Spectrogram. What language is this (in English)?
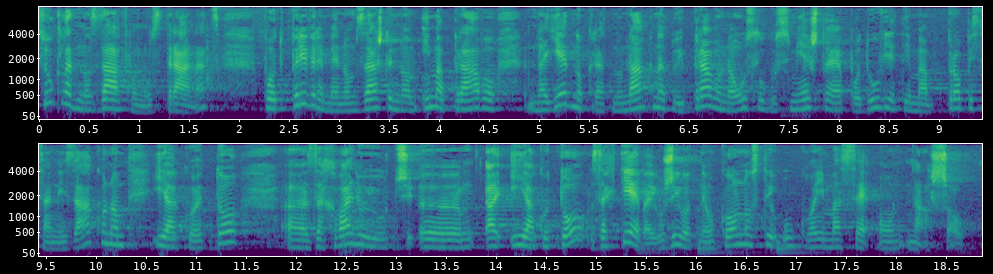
Croatian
